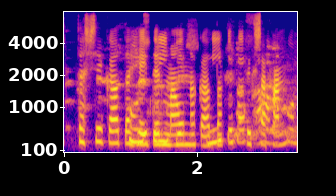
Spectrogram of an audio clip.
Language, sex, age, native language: Icelandic, female, 14, English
